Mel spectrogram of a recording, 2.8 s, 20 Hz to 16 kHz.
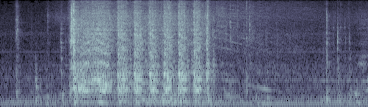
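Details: Lexus LS 430 cranking but not starting, no spark at the four-wire coil, battery getting weak; about a second of quick even starter chugs that never catch, then silence; crank no start.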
